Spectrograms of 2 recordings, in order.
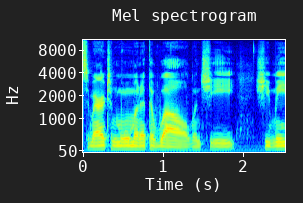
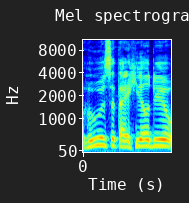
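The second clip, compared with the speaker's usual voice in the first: lightly voiced curious questioner, pitched higher; the villagers asking the healed man, a touch pitched up; questioning voice; 12 semitones higher, 4 dB louder, faster than usual. Priest acting out the questioners of the man born blind, mildly higher.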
